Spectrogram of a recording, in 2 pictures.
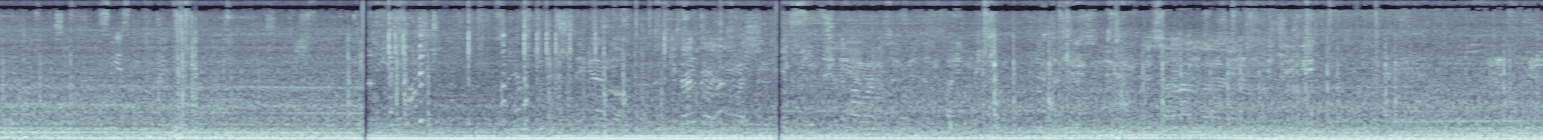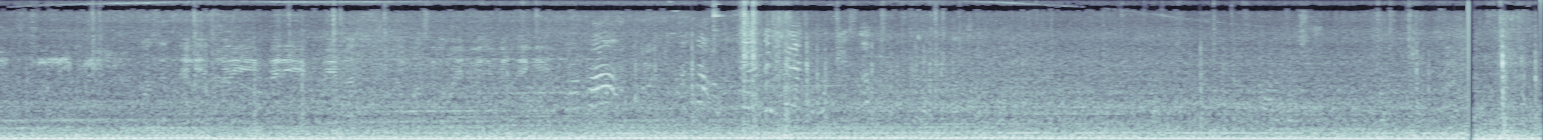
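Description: Steady low rumble of a bus engine and road noise heard inside the passenger cabin while riding, with faint voices, and two brief dropouts in the first eight seconds.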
